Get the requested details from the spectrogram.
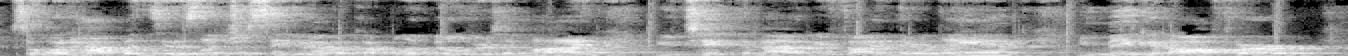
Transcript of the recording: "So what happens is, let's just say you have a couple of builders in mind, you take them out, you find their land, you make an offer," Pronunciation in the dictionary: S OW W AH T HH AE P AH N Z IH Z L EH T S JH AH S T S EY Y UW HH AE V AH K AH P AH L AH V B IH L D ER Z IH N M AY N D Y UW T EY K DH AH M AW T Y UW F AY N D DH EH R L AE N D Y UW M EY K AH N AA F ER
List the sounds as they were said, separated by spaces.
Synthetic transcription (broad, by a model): S OW W AH T HH AE P AH N Z IH Z L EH T S JH AH S T S EY Y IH V AH K AH P L AH V B IH L D ER Z IH N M AY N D Y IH T EY K DH AH M AW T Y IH F AY N DH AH R L AE N D Y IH M EY K AH N AA F ER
